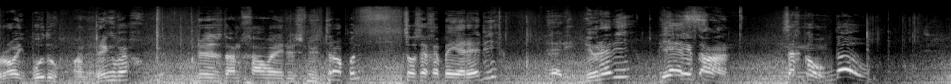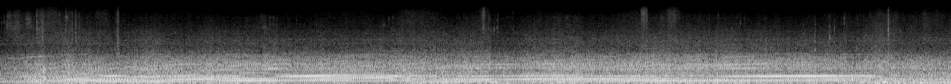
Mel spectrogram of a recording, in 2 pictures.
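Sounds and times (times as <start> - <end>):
car engine accelerating: 9.2 - 19.0.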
